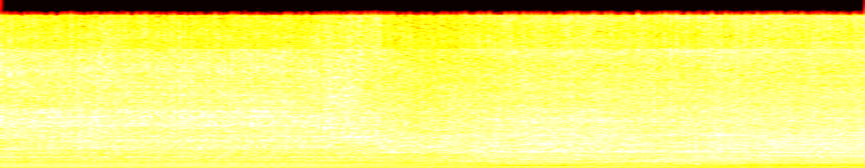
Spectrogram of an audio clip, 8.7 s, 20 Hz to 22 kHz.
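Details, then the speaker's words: Junkyard-repaired Volvo 240 just started cold on a 20-degree day: steady cold idle buried under a loud raspy hiss and chuff near the front, almost like an open downpipe. A big exhaust leak. "Oh boy, there's a bad exhaust leak because I can hear it right here. Like it's an open downpipe almost."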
